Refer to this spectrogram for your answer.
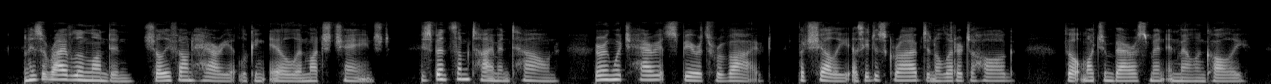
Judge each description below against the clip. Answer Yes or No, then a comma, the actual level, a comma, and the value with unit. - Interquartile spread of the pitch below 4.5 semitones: Yes, average, 3.2 semitones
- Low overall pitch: No, medium, 170 Hz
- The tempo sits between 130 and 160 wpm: No, average, 185 wpm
